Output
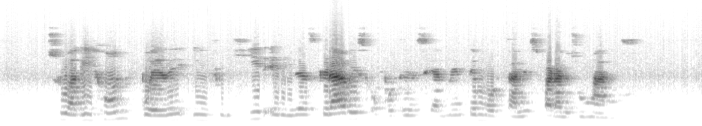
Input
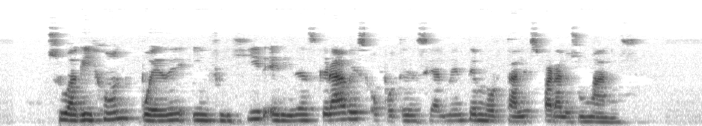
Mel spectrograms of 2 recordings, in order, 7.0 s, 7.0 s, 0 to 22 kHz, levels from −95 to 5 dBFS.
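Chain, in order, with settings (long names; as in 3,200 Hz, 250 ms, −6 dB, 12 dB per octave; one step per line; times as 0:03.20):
harmonic and percussive parts rebalanced percussive −9 dB
surface crackle 570 per second −50 dBFS
in parallel at −3.5 dB: hard clipping −21 dBFS, distortion −11 dB
on the sum: four-pole ladder high-pass 1,600 Hz, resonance 60%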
